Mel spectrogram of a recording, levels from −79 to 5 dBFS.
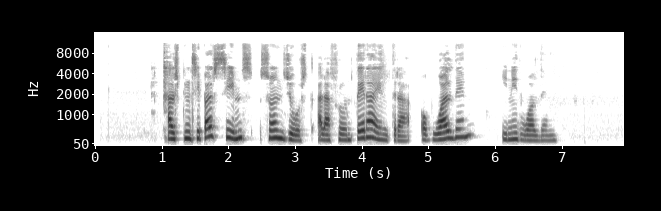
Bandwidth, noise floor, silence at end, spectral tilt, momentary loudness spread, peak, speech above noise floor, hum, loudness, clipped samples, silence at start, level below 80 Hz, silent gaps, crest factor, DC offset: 11.5 kHz; -66 dBFS; 1 s; -5 dB/octave; 12 LU; -2 dBFS; 47 dB; none; -20 LUFS; under 0.1%; 1.05 s; -72 dBFS; none; 18 dB; under 0.1%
